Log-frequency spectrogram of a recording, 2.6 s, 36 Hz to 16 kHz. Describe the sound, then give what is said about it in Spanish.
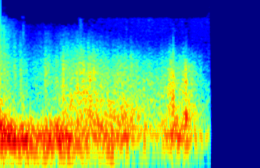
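An artillery gun fires, producing one loud, dense blast that rolls on as a heavy, low rumble for about two seconds, swells slightly near the end, and then cuts off abruptly. “Variación de proyección a 24 metros. ¡24 metros! ¡Listo! Inclinación 26 grados. ¡26 grados! ¡Listo! ¡Fuego!”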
